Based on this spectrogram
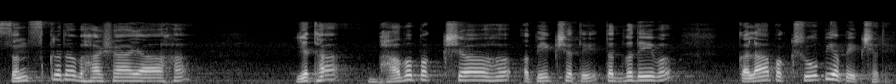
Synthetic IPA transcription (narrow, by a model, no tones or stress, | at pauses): sɐnskɾɪt̪ɐbʱaːʂaːjaːhɐ̆ | jɐt̪ʰaː | bʱaːʋɐpɐkʂɐɦɐ̆ɐpeːkʂɐt̪eːt̪ɐd̪ʋɐd̪eːʋɐ | kɐlaːpɐkʂoːpiɐpeːkʂɐt̪e̥ː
